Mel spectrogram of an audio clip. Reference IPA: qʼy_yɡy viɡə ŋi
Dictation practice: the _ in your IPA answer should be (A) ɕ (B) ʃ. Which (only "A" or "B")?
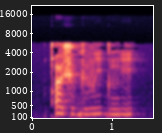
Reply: B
